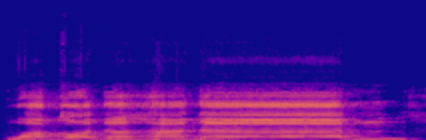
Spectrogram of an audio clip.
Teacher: دال کو کھڑی زبر کی وجہ سے کھینچتے ہوئے نون ساکن کے ساتھ ملائیں گے، نون یہاں پر وقف کی صورت میں ساکن ہو جائے گا۔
